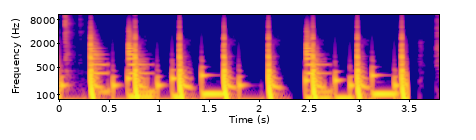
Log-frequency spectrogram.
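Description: Low-end bass line from an ambient garage house track, heard as punchy, grooving bass notes with sharp plucky attacks repeating in a syncopated pattern, loud and alone with a brief gap midway.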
